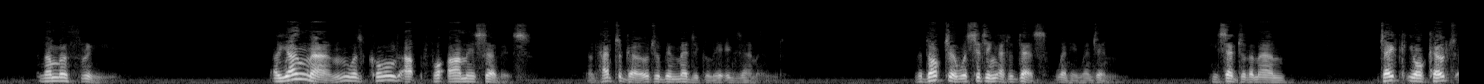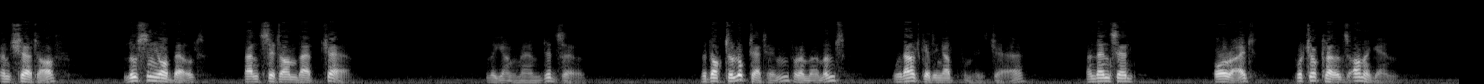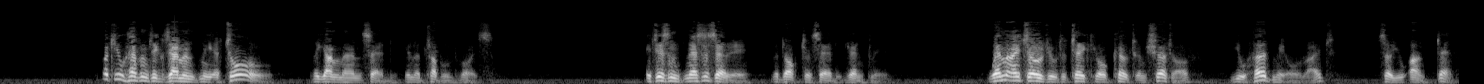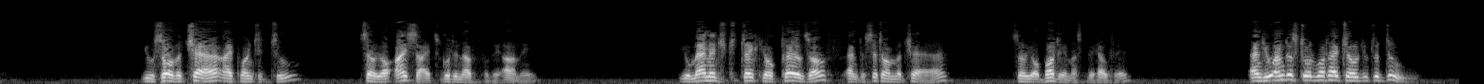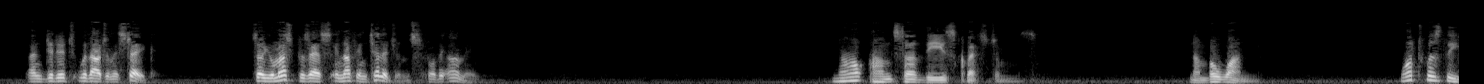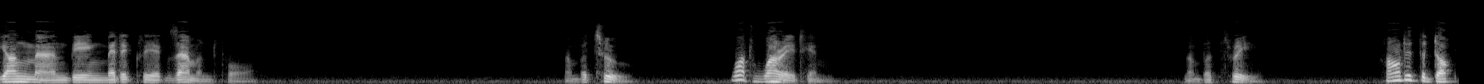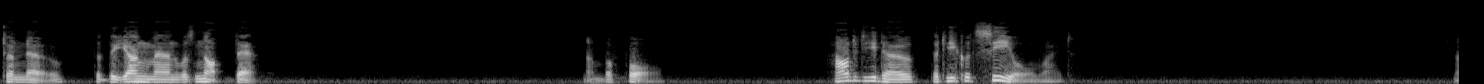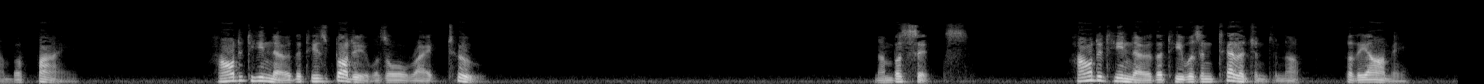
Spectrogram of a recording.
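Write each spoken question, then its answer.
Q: What was the young man being medically examined for?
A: Army service

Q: What worried him?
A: The doctor didn't examine him at all

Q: How did the doctor know that the young man was not deaf?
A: He heard the order to take his coat and shirt off

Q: How did he know that he could see all right?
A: He saw the chair the doctor pointed to

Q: How did he know that his body was all right too?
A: He managed to take his clothes off and sit on the chair

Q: How did he know that he was intelligent enough for the army?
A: He understood the instructions and followed them without a mistake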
